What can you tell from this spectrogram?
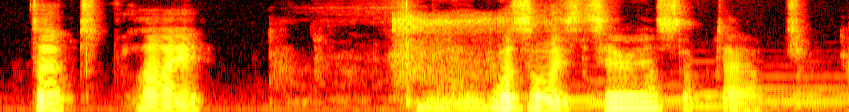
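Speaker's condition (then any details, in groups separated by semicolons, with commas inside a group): Duchenne muscular dystrophy; progressive muscle disorder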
